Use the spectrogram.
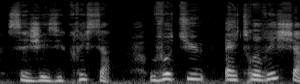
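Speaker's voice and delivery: usual speaking voice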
